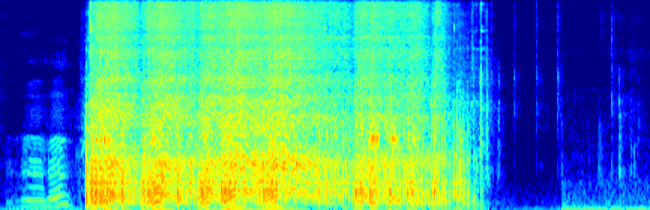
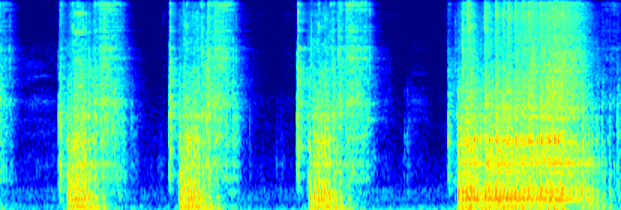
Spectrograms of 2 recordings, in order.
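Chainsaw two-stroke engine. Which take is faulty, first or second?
second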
